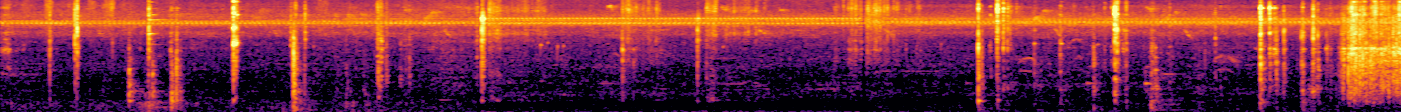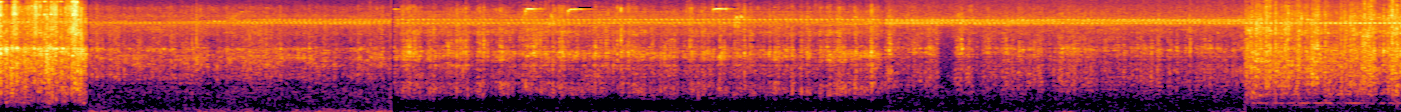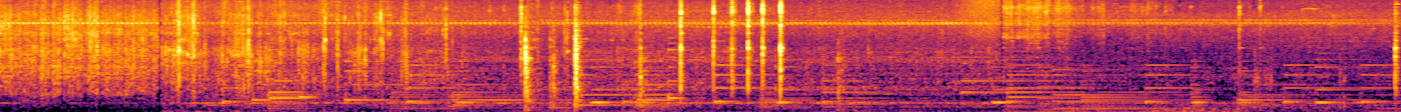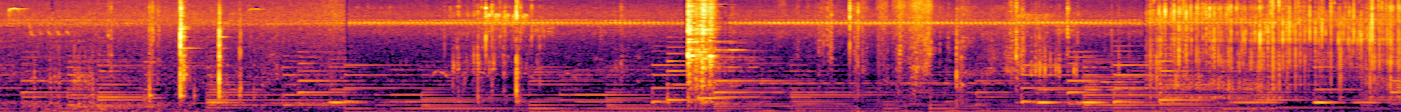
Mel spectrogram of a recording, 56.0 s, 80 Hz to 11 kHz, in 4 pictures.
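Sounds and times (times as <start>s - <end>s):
metallic cookware clinks: 48.9s - 49.5s.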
